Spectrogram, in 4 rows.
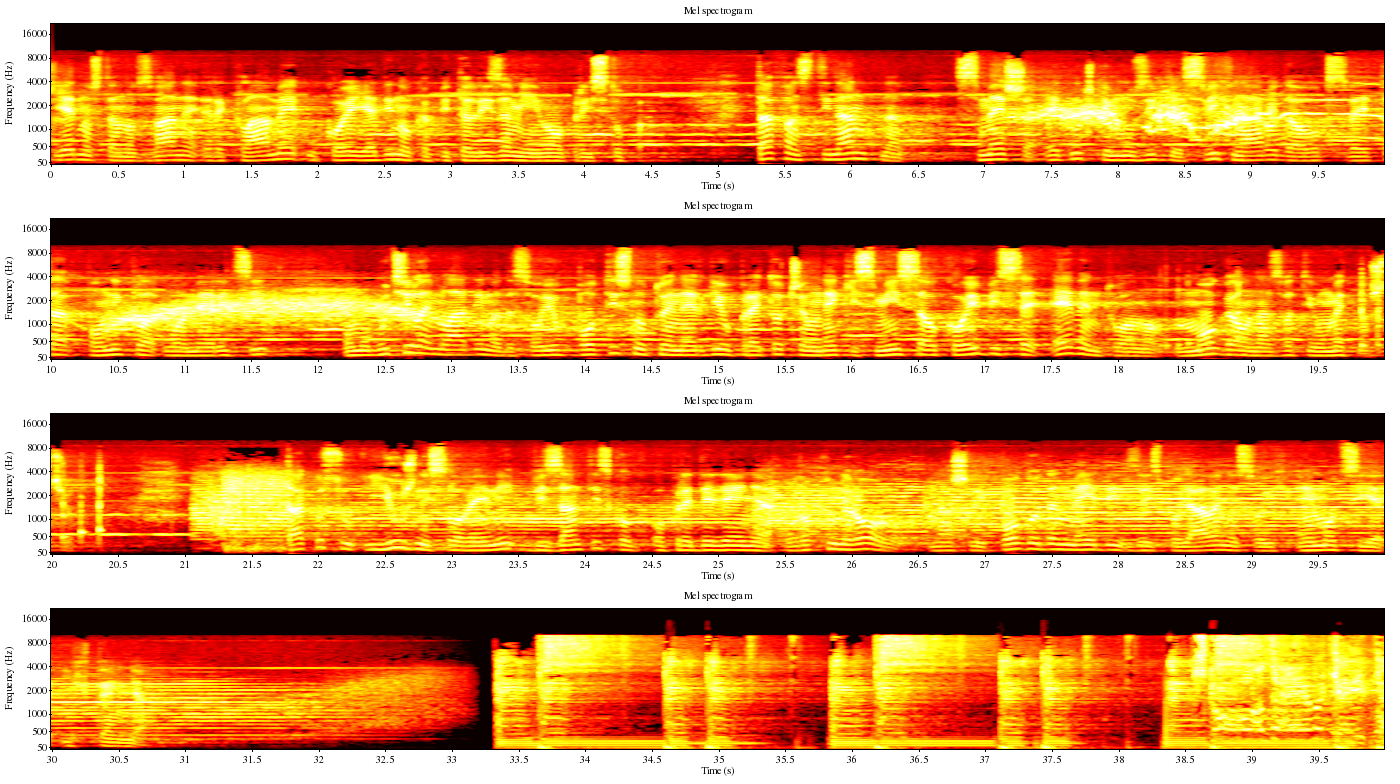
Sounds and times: Speech: 0.0s - 4.4s, 5.3s - 20.3s, 21.8s - 30.8s
Music: 0.0s - 39.9s.

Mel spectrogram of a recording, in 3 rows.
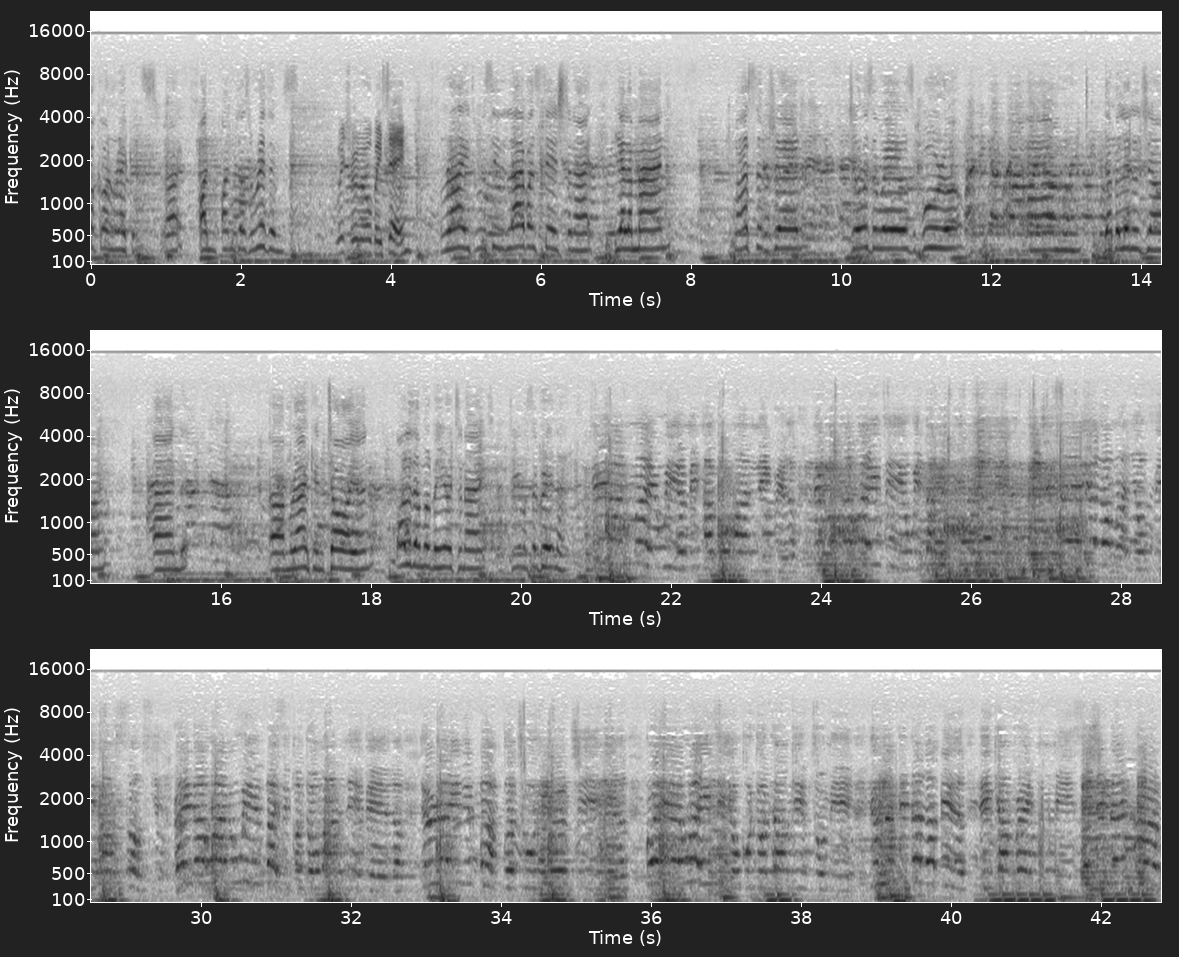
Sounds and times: Music: 0.0s - 42.8s.

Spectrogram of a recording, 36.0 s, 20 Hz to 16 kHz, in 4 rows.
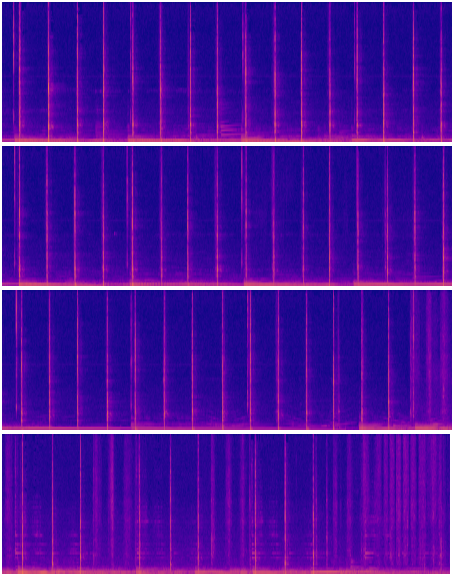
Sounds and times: Sad music: 0.0s - 35.9s.

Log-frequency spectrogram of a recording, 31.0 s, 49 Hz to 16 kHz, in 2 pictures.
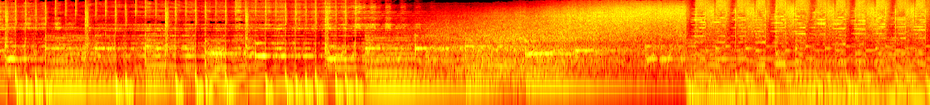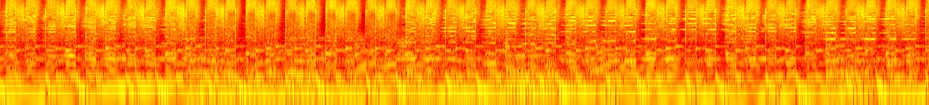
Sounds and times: Drum and bass: 0.0s - 30.9s.

